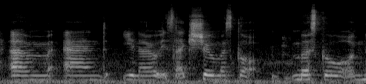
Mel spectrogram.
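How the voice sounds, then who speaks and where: A woman speaks at a medium pitch and a very slow pace in a monotone, flat intonation. Noticeable background noise and audible room echo surround her. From France. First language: French. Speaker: illustrator and content creator. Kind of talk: live stream talk. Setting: Instagram live. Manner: hesitant, many fillers.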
